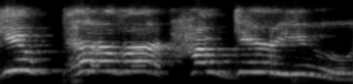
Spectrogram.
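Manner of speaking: very high, indignant shriek; mock outraged heel. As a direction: play the offended heel. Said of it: "And I was like".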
